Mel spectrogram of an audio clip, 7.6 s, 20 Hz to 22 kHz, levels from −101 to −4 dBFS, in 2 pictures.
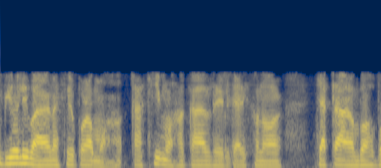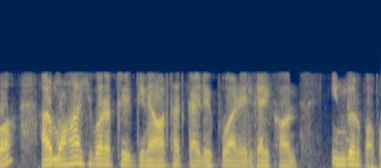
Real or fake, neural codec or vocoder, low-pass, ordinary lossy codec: fake; codec, 16 kHz, 6 kbps, DAC; 3.6 kHz; none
